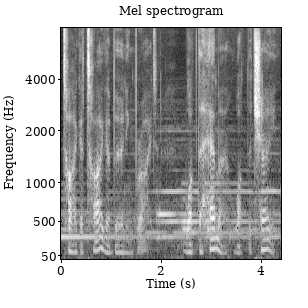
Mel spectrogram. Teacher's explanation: think about the strong regular and ordered rhythm in the poem much of the poem is actually written in trochaic stressed unstressed lines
